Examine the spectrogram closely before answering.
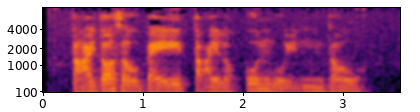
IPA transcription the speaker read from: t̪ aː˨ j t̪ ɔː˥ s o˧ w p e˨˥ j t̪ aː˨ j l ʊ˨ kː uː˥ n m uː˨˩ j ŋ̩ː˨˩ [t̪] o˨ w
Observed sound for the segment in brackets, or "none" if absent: t̪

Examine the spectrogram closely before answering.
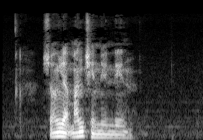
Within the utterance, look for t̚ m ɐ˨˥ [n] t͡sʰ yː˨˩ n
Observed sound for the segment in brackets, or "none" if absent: n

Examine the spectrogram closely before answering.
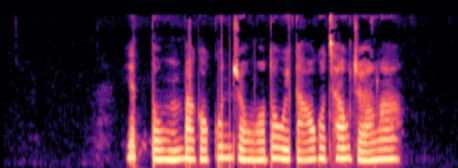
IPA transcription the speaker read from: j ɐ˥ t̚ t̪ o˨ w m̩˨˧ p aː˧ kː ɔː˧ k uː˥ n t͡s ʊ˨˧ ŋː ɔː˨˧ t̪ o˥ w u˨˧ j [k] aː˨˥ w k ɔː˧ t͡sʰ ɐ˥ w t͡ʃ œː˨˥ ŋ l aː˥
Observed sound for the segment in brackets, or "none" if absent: k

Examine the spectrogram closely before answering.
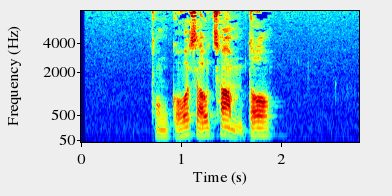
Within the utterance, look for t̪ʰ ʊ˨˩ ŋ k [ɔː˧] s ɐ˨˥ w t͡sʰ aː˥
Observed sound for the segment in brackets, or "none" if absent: ɔː˨˥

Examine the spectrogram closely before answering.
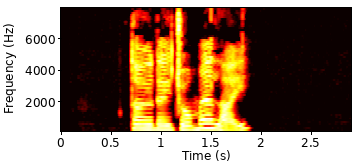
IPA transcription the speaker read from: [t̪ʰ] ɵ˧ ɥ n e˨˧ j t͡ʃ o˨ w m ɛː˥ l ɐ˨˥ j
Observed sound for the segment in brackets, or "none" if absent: t̪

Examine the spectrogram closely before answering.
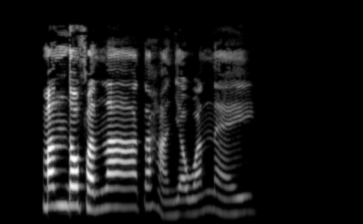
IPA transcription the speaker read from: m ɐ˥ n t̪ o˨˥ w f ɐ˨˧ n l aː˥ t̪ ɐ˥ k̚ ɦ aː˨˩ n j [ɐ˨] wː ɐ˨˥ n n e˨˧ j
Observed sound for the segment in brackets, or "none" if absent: ɐ˨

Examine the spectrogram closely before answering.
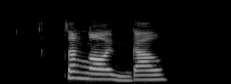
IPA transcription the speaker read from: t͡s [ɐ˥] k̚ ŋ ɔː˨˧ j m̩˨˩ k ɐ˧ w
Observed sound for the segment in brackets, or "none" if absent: ɐ˥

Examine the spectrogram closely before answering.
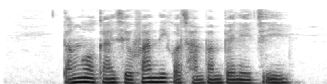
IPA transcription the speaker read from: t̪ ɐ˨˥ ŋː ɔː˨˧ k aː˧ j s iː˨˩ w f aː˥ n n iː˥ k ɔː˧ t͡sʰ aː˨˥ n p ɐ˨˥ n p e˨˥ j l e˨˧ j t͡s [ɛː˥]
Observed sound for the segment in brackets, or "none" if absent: iː˥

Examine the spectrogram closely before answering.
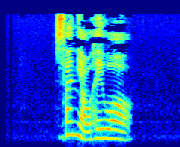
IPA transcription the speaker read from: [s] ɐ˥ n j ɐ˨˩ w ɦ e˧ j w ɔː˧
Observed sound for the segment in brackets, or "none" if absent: s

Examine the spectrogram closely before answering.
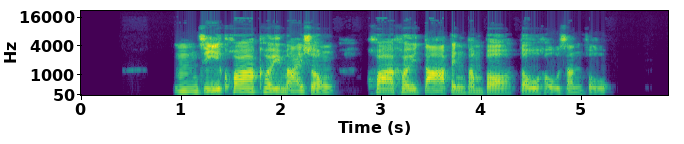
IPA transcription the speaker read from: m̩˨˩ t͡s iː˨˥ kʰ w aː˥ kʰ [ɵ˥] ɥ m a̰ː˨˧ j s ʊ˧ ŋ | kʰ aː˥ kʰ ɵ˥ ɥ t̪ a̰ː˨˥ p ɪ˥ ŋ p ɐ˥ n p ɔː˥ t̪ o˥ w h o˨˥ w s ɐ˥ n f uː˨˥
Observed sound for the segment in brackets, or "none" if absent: ɵ˥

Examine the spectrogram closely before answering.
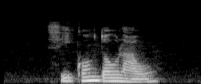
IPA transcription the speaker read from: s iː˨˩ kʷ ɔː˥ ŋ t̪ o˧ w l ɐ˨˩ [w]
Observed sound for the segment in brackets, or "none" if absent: w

